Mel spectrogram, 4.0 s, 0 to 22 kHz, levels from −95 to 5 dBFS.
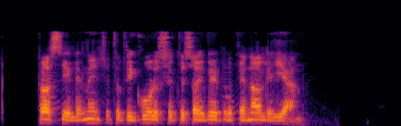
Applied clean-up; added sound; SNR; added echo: neural mask model DeepFilterNet 3.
